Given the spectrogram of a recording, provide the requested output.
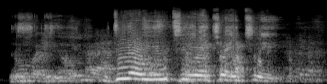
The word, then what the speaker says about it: Douthat: As Justice Barrett admitted in a recent interview with Ross Duho of the New York Times, how many of you have seen that interview or read it?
